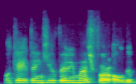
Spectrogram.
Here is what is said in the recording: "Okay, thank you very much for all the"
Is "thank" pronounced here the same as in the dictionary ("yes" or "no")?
no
